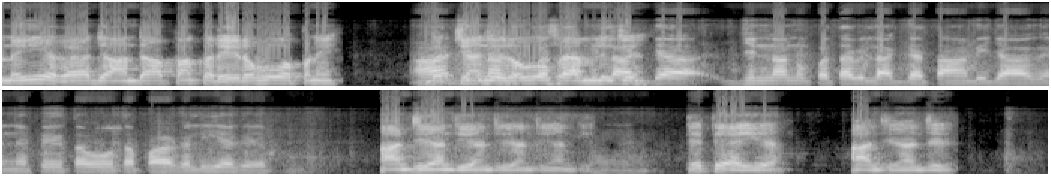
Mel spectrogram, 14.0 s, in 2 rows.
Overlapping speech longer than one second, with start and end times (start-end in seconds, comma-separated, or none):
2.8-4.2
